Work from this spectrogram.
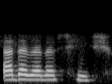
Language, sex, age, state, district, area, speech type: Kashmiri, female, 45-60, Jammu and Kashmir, Budgam, rural, conversation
